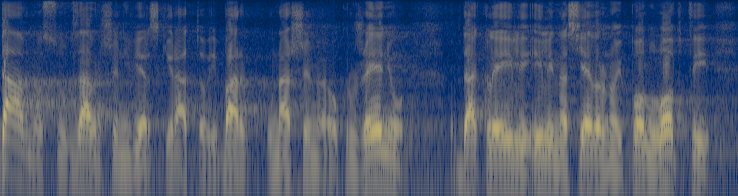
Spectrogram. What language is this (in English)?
Serbian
